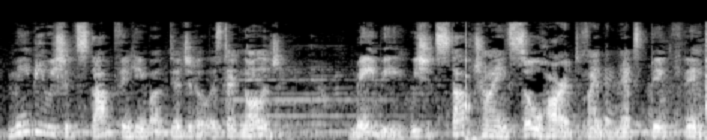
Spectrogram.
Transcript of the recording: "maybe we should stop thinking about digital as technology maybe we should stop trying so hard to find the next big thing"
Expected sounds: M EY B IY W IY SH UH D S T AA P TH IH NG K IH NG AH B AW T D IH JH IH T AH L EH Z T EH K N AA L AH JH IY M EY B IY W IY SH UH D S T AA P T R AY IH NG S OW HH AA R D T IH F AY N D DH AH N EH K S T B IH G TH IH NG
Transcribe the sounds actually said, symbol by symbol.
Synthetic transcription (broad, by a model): M EY B IY W IY SH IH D S T AA P TH IH NG K IH NG AH B AW T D IH JH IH T L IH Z T EH K N AA L AH JH IY M EY B IY W IY SH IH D S T AA P T R AY IH NG S OW HH AA R D T IH F AY N DH AH N EH K S T B IH G TH IH NG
